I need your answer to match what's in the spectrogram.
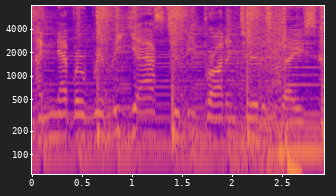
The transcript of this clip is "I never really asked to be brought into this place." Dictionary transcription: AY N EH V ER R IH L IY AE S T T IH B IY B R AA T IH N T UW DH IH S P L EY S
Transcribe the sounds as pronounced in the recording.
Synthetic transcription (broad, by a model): AY N EH V ER R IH L IY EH S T T IH B IY B R AA T IH N T UW DH IH S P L EY S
